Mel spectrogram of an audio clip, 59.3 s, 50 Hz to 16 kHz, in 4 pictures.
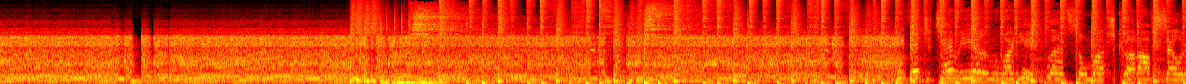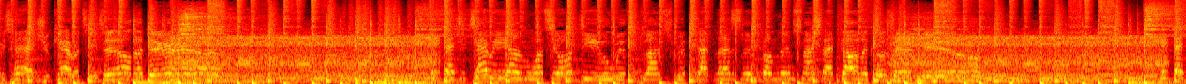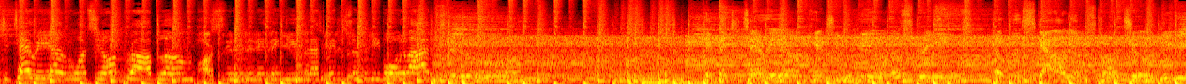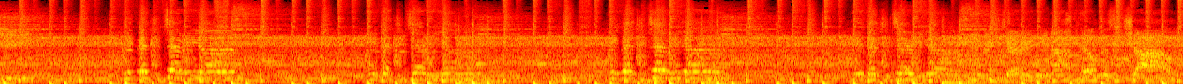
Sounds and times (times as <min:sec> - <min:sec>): Music: 0:00.0 - 0:59.2.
